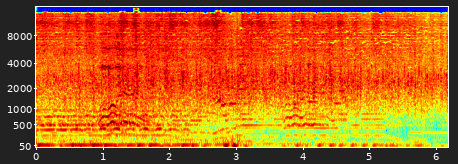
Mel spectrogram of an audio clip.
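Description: Live gospel group and band playing, with sustained chords over a steady bass and a singer's voice wavering up and down about a second in. The music fades gradually over the last few seconds.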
